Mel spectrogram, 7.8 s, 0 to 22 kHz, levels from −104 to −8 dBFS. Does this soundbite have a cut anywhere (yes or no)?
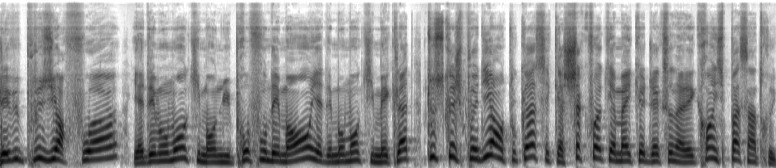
yes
